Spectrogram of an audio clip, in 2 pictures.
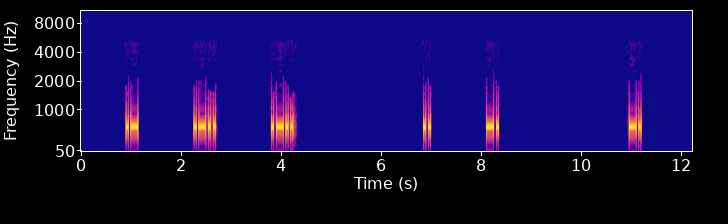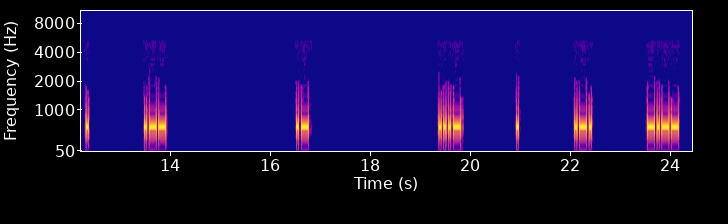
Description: Morse code, heard as a keyed tone, about 25 wpm, spaced as for 7 wpm, 600 Hz. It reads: ALL IN NEW A VERY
